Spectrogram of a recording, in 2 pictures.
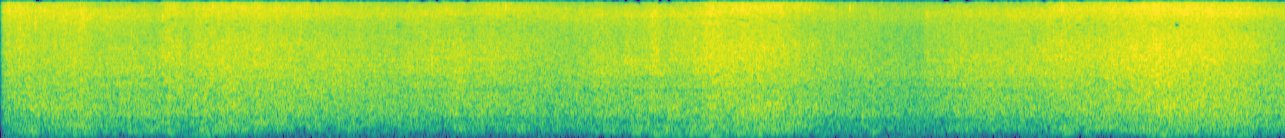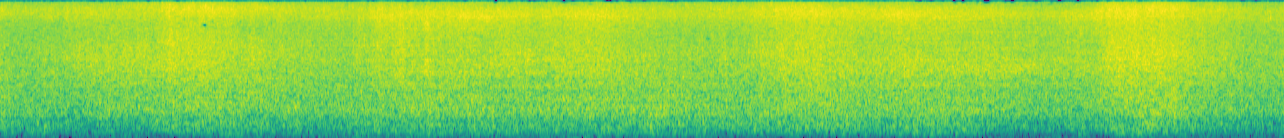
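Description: Small sea waves washing onto the shore, the noise rising and falling every few seconds, with wind buffeting the microphone.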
